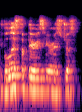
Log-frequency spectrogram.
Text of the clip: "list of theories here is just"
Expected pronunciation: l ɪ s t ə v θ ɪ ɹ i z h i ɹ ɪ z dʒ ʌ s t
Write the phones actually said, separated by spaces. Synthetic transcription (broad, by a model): l ɪ s t ə v θ ɪ ɹ i z h i ɹ ɪ z dʒ ʌ s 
